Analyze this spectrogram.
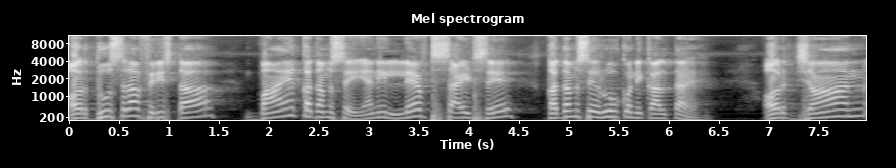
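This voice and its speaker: Raised and projected, a man's voice rings out at a high pitch. The tone is bright and sharp, with ordinary pitch variation. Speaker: Islamic scholar (mufti) giving a religious lecture. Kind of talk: Urdu religious lecture explaining death and the afterlife.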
